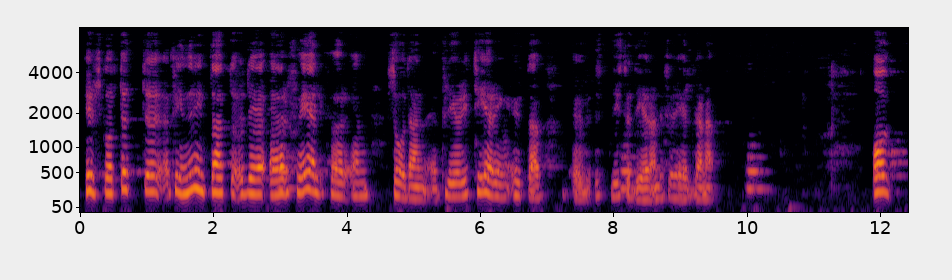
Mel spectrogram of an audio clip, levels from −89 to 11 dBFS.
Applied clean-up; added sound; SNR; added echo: classical method WPE with log-MMSE.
